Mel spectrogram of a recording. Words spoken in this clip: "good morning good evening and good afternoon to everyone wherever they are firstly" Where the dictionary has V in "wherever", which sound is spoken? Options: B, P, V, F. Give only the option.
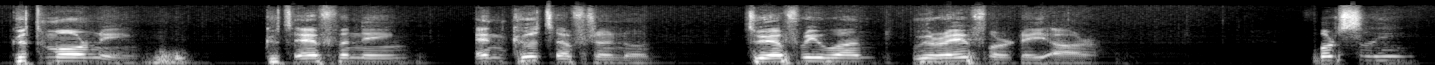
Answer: F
